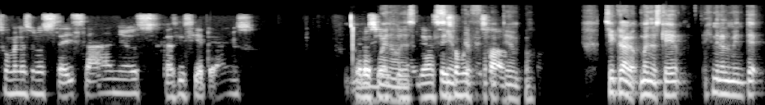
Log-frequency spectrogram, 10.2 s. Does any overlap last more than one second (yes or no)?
yes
